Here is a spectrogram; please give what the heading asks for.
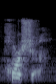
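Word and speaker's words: Portia: This spider's name is Porsche, not like the car. Do you pronounce that Porsche? you if you do.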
